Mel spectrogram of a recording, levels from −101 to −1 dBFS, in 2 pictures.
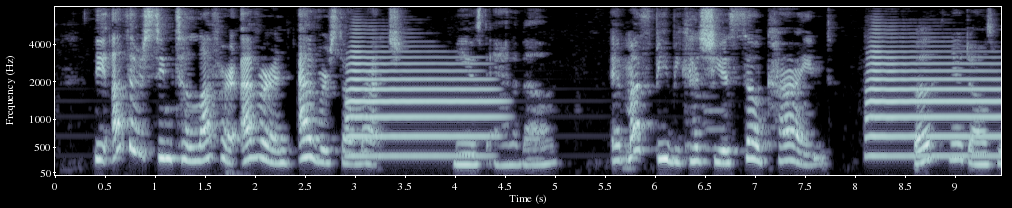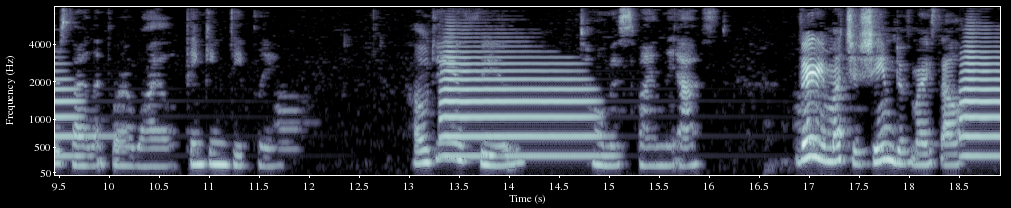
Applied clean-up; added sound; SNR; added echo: classical method Wiener filter.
